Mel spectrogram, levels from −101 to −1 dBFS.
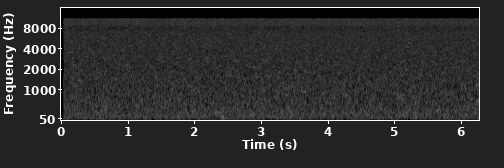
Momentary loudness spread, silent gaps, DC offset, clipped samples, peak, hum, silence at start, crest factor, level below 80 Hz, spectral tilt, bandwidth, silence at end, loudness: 0 LU; none; under 0.1%; under 0.1%; -50 dBFS; none; 0.05 s; 14 dB; -84 dBFS; -1.5 dB/octave; 11.5 kHz; 0 s; -60 LUFS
